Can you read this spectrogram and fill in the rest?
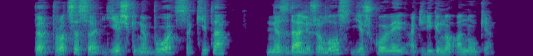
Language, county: Lithuanian, Šiauliai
